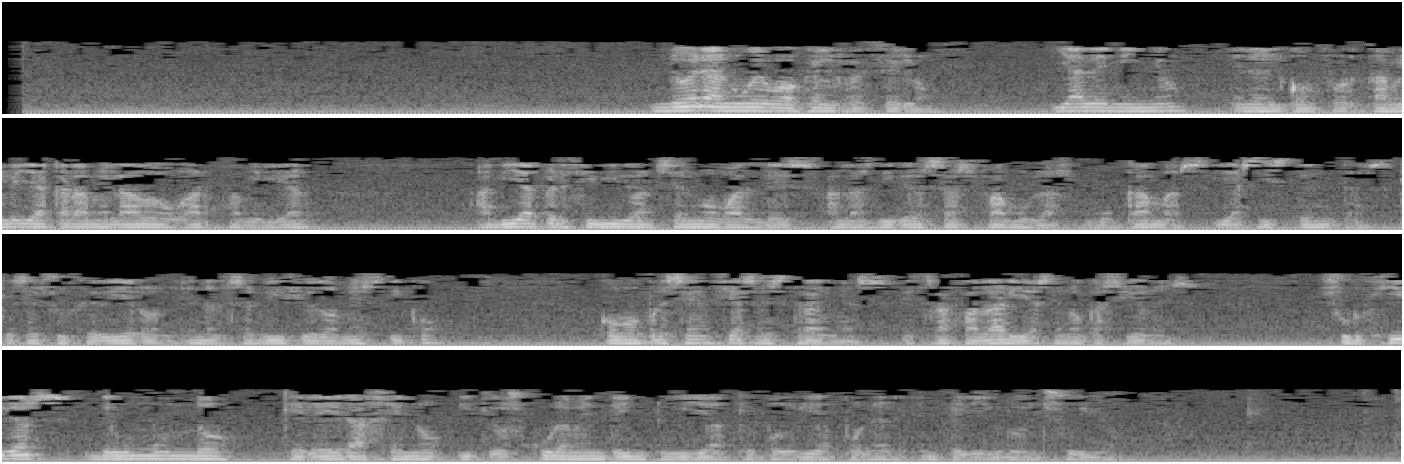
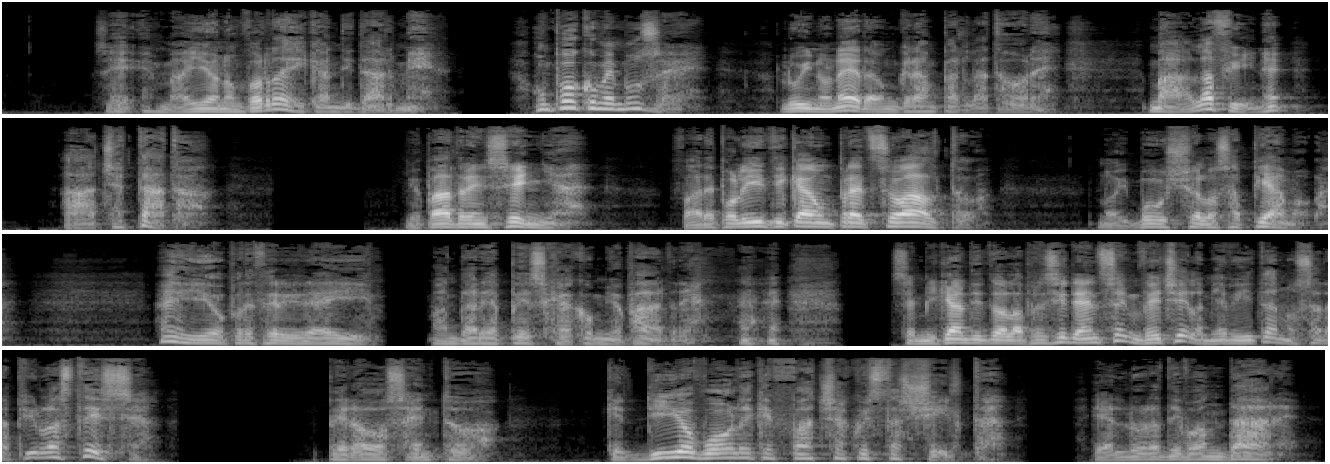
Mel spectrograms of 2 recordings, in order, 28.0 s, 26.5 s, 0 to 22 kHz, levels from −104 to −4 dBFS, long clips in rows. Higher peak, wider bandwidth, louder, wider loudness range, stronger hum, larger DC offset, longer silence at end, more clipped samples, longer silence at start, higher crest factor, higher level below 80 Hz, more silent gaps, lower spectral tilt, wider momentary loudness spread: about the same, -10 dBFS vs -8 dBFS; second, 5.2 kHz vs 16.5 kHz; first, -29 LUFS vs -33 LUFS; second, 3 LU vs 8 LU; first, 50 Hz at -45 dBFS vs none; first, 0.8% vs under 0.1%; second, 0 s vs 0.15 s; neither; second, 0 s vs 0.5 s; second, 20 dB vs 26 dB; first, -44 dBFS vs -68 dBFS; second, none vs 2.30-2.52 s, 6.76-6.80 s, 7.98-8.43 s, 15.17-15.37 s, 17.47-17.69 s, 20.76-21.32 s, 25.01-25.23 s; first, -7.5 dB/octave vs -4 dB/octave; about the same, 17 LU vs 18 LU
